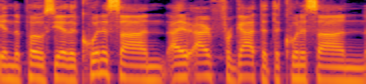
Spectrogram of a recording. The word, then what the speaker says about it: Quintesson: I am not. I am pronouncing it correctly. Quintesson. That's how you say it.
